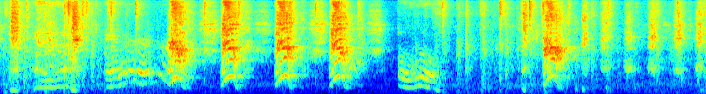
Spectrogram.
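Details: Sam, a pet Pomeranian, barking continuously: sharp, high yappy barks in rapid bursts of roughly two per second, with a brief gap near the four-second mark before the barking resumes.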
